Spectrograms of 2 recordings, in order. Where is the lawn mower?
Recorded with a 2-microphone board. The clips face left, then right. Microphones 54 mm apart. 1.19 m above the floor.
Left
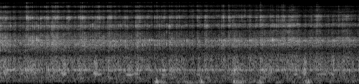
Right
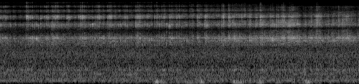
65° left (ahead or behind); by 3.6 s 45° left (ahead or behind).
